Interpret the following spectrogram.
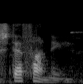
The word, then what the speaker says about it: Stephanie: It sounds like in German, stuffing. it's pronounced Stephanie. Filthy Farebear.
